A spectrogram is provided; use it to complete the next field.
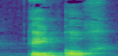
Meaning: one-eye (a person with one eye)
- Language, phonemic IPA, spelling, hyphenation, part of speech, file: Dutch, /ˈeːn.oːx/, eenoog, een‧oog, noun, Nl-eenoog.ogg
